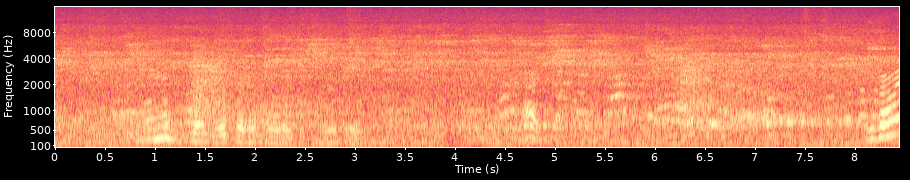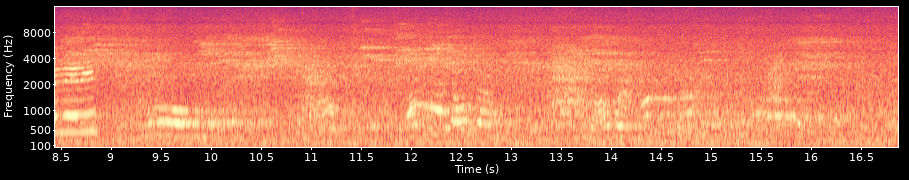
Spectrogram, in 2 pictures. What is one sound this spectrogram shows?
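Young children chatter and call out nearby.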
